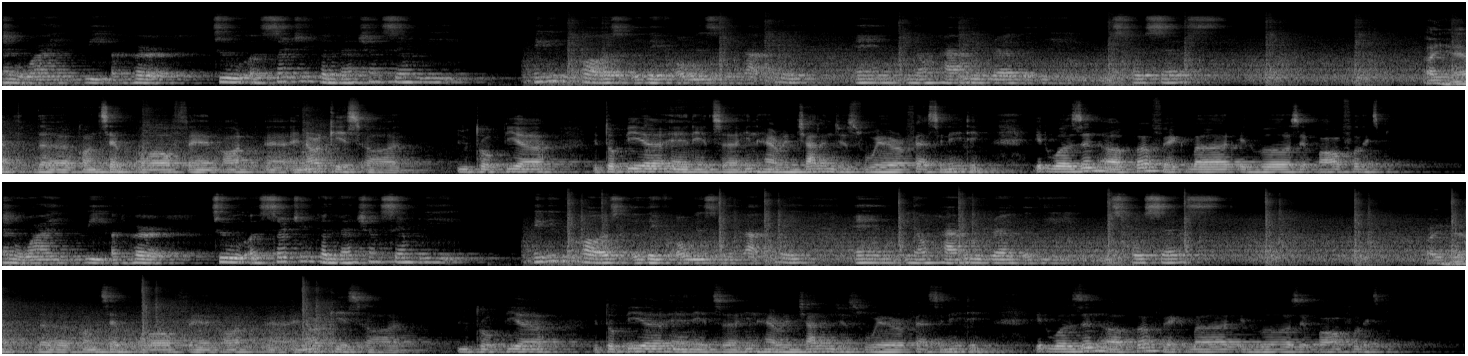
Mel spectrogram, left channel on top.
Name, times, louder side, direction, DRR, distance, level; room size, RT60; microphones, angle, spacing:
voice 1, 0.0-4.5 5.3-12.1, right 2 dB, 80° right, 0.8 m, -29 dB
sound 1, 5.2-18.0, right 2 dB, 60° right, 1.1 m, -38 dB
voice 2, 13.4-18.9 19.2-28.5, left 3 dB, 85° left, 0.7 m, -29 dB
16.0 x 6.9 x 3.1 m
head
